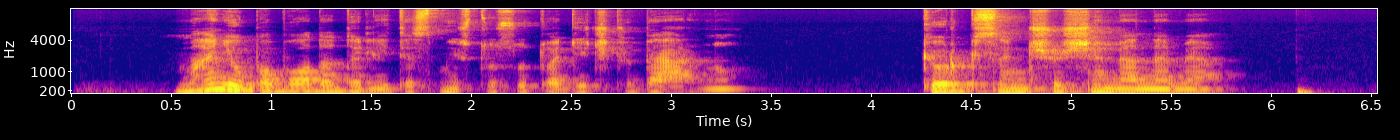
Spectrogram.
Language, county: Lithuanian, Klaipėda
